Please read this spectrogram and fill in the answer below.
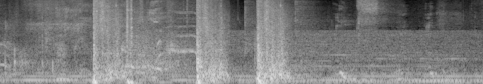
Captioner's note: dramatic music; gun firing; dramatic music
